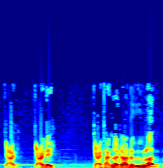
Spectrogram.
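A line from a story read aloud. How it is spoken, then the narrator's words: Loud shout. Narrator (Vietnamese): Armando hét lớn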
